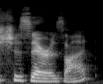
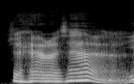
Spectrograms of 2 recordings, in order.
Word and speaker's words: Scheherazade: The second is Scheherazade, which I think I'm saying that correctly. – Sounds right to me.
